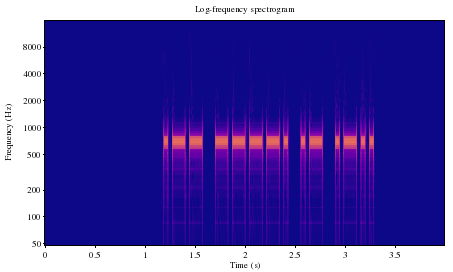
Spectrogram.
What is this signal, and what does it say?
Morse code, heard as a keyed tone, about 27 wpm, 700 Hz. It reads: W9AL
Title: USA Call Signs - 3x Character Spacing - 28wpm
